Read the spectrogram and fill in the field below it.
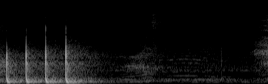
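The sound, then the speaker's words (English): Four firm knocks on a door in a quick, even rhythm, solid, followed by a quiet stretch of faint room noise. “And then you hear the knock on the door.”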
